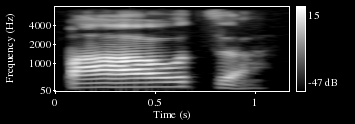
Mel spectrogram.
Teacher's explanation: notice the bao is first tone, but the z is neutral.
